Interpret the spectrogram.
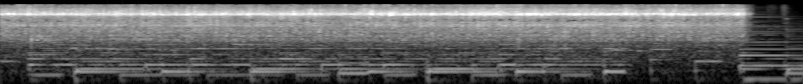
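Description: Thick minced-pork sauce sizzling and bubbling in a hot pan around pieces of fried egg tofu, a dense crackle over background music. The sizzling cuts off abruptly near the end, leaving only the music.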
